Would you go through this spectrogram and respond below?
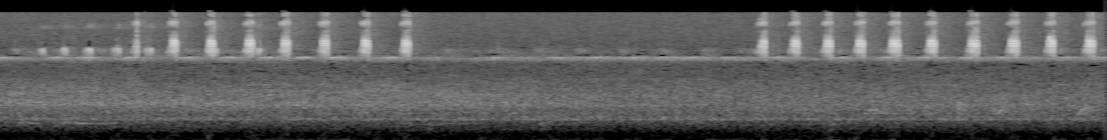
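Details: Nighttime chorus of crickets: bright, high chirps repeated rapidly, a run of about ten fading out, a short lull, then another steady train of loud chirps, all over a continuous thin high-pitched drone.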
